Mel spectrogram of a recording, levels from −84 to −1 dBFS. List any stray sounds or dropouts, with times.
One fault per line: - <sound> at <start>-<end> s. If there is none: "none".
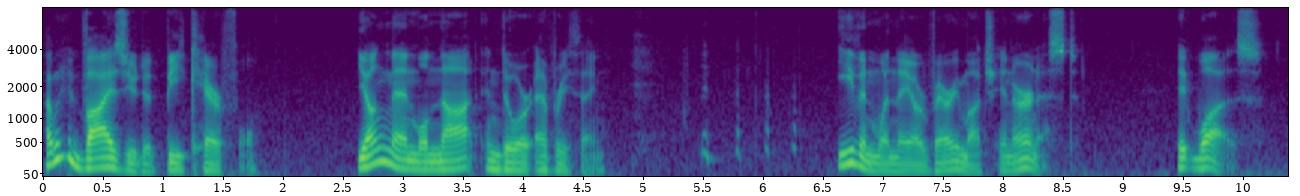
- laugh at 4.9-6.4 s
